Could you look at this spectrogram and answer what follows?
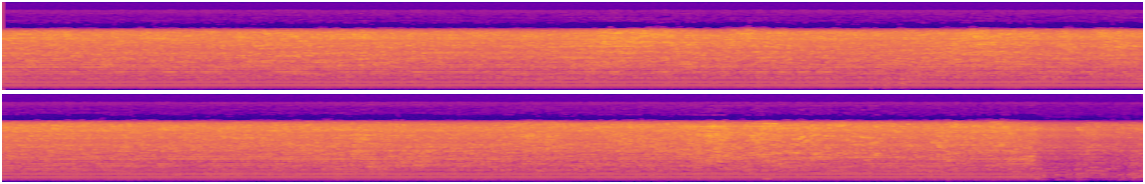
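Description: Pressure washer running steadily, its motor droning under the hiss of the high-pressure spray on a building wall. The spray sound drops away near the end.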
